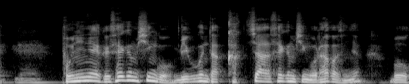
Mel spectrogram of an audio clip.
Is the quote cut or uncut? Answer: uncut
